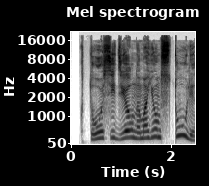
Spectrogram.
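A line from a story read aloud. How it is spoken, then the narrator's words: Deep low voice. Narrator (Russian): спросил медведь-папа своим низким голосом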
